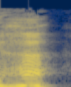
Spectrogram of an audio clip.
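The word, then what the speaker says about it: ح: Ha, comme Hada. Et on verra aussi par la suite. Là, au niveau de la transcription phonétique, c'est pas évident à retranscrire. Ha, Hada. Hilal.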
